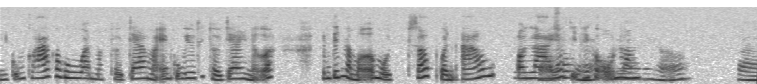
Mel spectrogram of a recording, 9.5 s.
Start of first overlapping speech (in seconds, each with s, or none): 6.5 s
